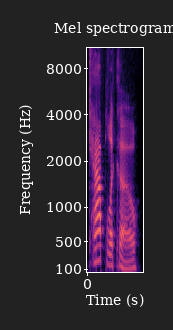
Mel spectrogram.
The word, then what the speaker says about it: Caplico: Now, these are Glicka Mini Caplico. I kept saying Calpico, which is a different product that is spelled similarly, and I've only now realized that it is, in fact, Caplico, which makes sense because this entire time I've been like, Calpico is like a soda.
